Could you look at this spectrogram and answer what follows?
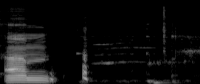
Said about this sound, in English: My cat's fine. Don't worry. Okay. Just has some stuff to say.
